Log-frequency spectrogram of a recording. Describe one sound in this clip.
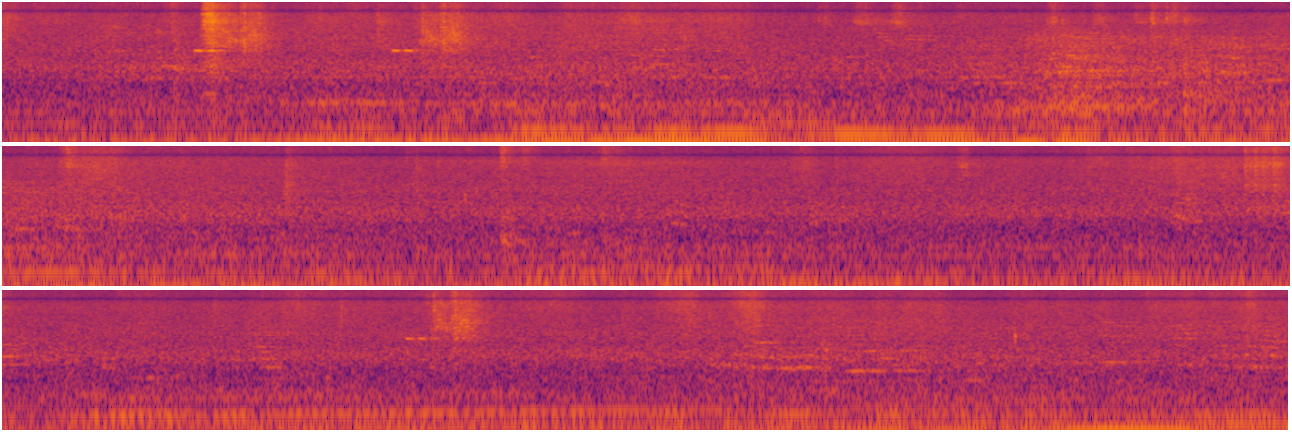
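Scissors snip through hair.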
